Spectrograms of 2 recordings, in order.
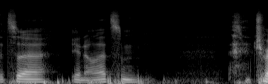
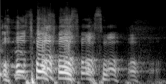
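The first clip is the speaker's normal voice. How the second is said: high hooting mock crowd laugh; imitating crowd laughter; 12 semitones higher, 5 dB louder than usual. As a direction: hoot like a laughing audience. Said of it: "The crowd's like".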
